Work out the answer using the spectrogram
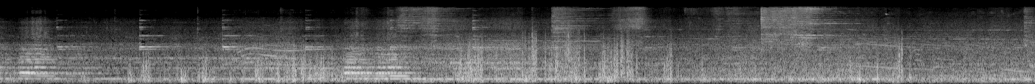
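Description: Diesel freight train passing close by: several short blasts of the locomotive horn in the first four seconds, then the locomotives' engines running and the double-stack container wagons rolling past with wheel clatter and squeal.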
